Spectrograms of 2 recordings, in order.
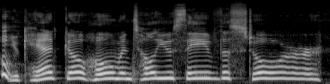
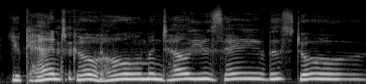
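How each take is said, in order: First: It is read in a plain, normal voice. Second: It is said in a spooky put-on voice.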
